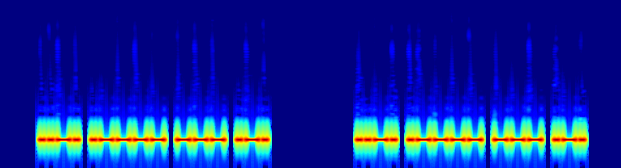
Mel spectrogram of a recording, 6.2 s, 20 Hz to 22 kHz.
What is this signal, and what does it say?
Morse code, heard as a keyed tone, about 28 wpm, 700 Hz. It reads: F1OR F1OR
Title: DXCC-100 Call Signs - 4 Characters - Repeated 2x - 28wpm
